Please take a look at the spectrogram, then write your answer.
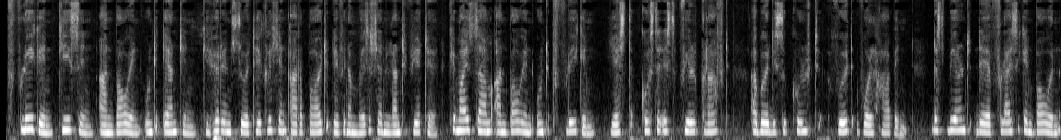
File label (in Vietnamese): Tieng Duc; thu am da ngon ngu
